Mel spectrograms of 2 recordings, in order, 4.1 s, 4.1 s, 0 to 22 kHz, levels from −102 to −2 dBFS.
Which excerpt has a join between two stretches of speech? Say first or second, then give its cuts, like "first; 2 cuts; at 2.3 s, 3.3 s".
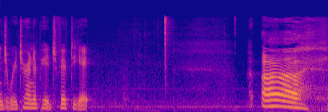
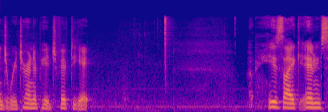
second; 1 cut; at 3.2 s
